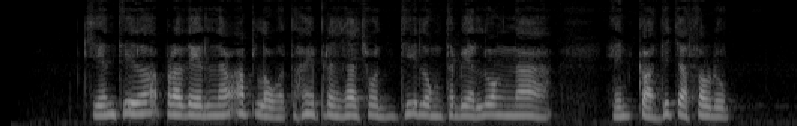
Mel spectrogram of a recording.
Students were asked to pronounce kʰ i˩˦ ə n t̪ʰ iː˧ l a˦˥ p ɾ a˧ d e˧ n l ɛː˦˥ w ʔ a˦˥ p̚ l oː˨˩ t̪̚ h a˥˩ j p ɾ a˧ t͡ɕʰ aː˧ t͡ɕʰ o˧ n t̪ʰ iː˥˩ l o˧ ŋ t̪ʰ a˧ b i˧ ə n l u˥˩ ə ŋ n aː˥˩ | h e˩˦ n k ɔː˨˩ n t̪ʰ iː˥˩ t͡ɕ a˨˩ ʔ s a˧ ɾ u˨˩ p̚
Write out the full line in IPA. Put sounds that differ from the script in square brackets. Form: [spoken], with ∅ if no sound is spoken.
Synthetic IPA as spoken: kʰ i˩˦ ə n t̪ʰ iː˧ l a˦˥ p ɾ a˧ d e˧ n l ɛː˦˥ w ʔ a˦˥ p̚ l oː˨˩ t̪̚ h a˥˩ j p ɾ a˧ t͡ɕʰ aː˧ t͡ɕʰ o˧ n t̪ʰ iː˥˩ l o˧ ŋ t̪ʰ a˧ b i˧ ə n l u˥˩ ə ŋ n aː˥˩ | h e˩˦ n k ɔː˨˩ n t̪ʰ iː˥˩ t͡ɕ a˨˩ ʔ s a˧ ɾ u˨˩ p̚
